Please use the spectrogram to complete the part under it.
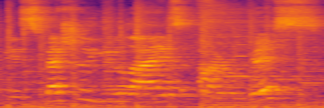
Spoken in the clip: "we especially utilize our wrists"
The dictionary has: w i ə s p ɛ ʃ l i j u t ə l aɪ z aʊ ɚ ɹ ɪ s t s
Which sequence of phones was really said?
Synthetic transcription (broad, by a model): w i ə s p ɛ ʃ l i j u t ə l aɪ z aʊ ɚ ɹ ɪ s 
